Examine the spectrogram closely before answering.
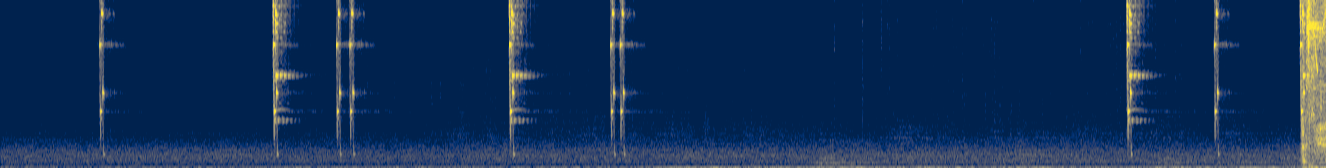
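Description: Keypad buttons beep one at a time.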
